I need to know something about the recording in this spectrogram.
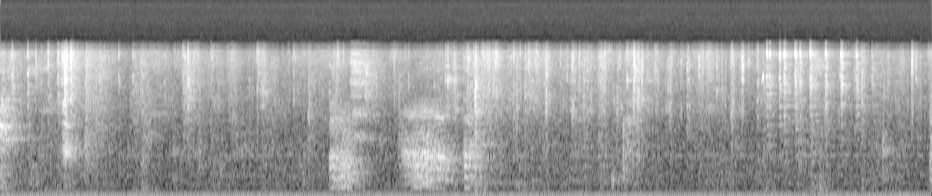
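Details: Five-week-old West Highland White Terrier puppies from the Canis Terra kennel give soft, breathy whimpers and squeaks in short bursts around the third and fourth seconds, amid pattering and scuffling noises and steady low hum.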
